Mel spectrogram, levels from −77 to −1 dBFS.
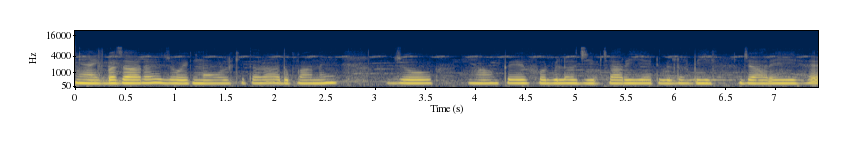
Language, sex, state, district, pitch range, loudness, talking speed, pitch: Hindi, female, Odisha, Khordha, 205-210 Hz, -16 LUFS, 210 wpm, 205 Hz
